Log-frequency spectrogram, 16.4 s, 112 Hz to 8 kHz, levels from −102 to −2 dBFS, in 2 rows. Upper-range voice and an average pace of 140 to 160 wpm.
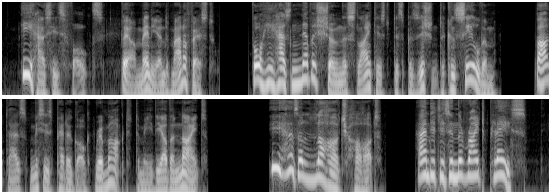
No: low, 115 Hz; average, 155 wpm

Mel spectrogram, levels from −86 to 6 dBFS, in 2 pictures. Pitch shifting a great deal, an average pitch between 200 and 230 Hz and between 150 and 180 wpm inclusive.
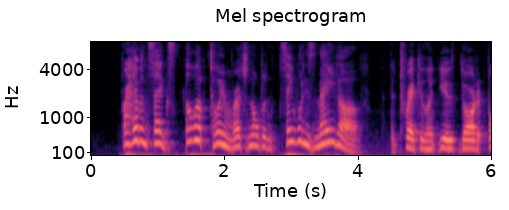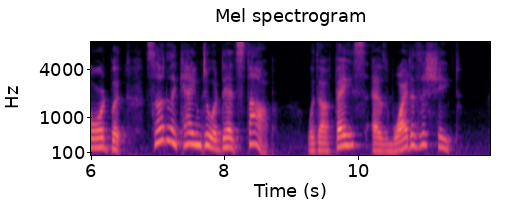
Yes: wide, 6.9 semitones; high, 220 Hz; average, 170 wpm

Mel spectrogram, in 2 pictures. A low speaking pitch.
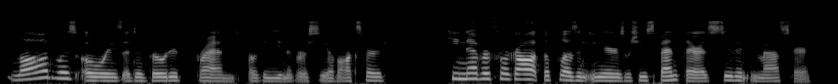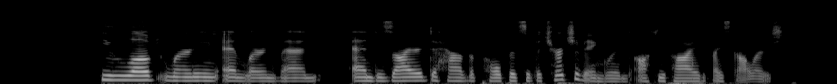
No: medium, 170 Hz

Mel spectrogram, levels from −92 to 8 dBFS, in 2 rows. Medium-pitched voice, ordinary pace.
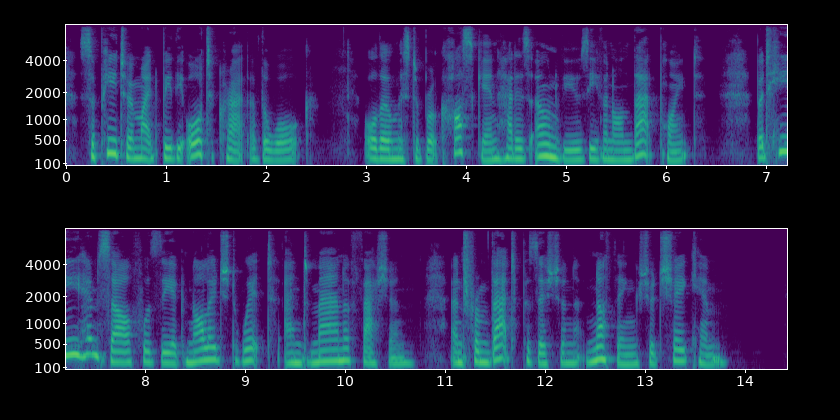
Yes: medium, 175 Hz; average, 165 wpm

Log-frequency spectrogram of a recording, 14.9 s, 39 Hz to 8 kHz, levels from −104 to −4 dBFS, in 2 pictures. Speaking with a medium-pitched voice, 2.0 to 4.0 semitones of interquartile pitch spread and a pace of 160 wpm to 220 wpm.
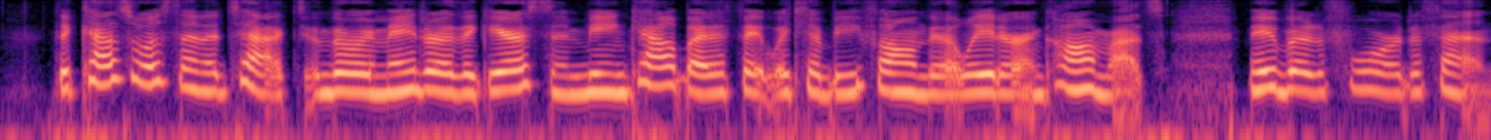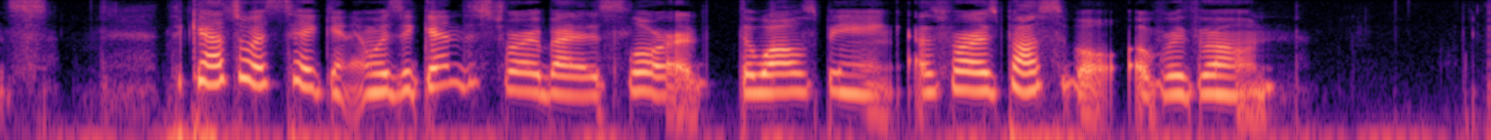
No: high, 245 Hz; average, 3.2 semitones; average, 190 wpm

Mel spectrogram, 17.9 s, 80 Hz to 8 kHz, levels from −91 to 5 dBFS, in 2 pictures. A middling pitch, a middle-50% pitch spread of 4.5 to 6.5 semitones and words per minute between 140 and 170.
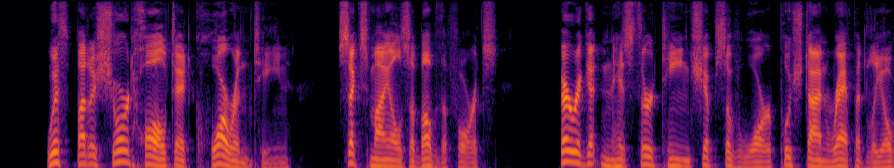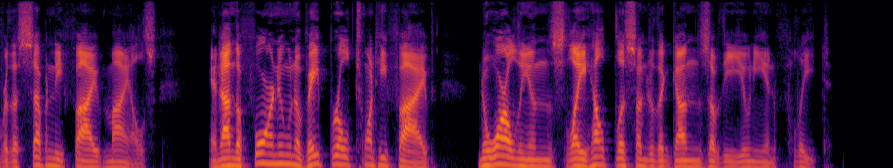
No: low, 115 Hz; average, 5.3 semitones; average, 150 wpm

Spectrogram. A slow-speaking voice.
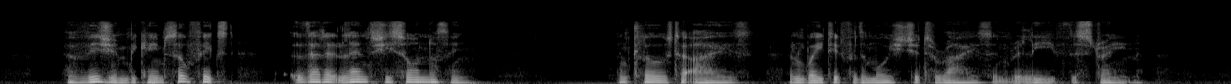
Yes: slow, 125 wpm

